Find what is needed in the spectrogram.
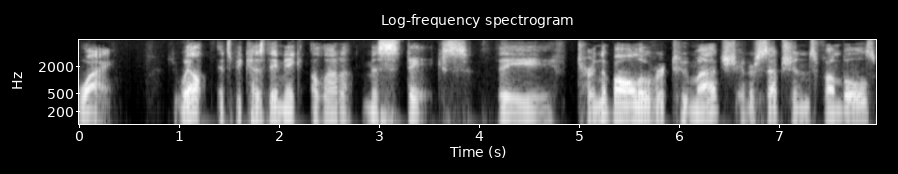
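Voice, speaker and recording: An unremarkable speaking voice, this man's is medium in pitch with ordinary pitch variation. He speaks at a fairly slow pace with an American accent. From US Midwest, Detroit, Michigan. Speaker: trading coach. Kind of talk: webinar presentation. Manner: casual, conversational with fillers.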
